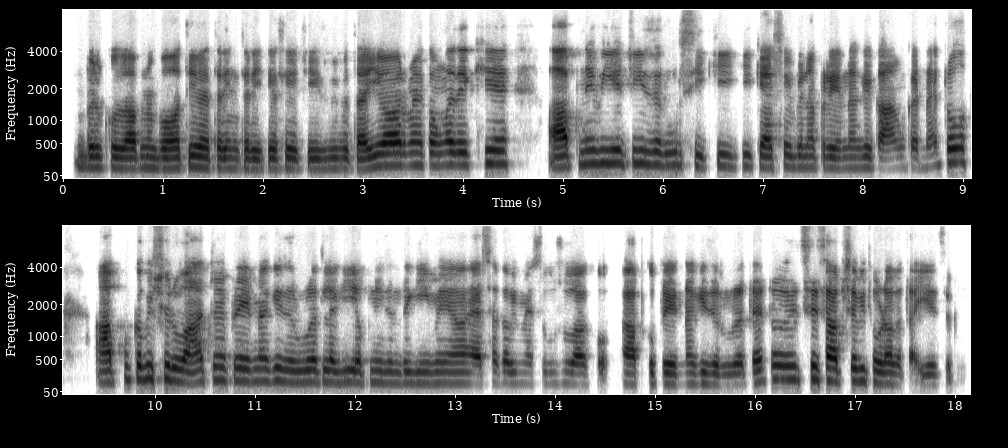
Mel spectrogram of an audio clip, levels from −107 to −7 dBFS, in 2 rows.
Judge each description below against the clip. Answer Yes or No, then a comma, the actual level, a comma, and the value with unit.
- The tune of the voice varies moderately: Yes, average, 3.5 semitones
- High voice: No, medium, 155 Hz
